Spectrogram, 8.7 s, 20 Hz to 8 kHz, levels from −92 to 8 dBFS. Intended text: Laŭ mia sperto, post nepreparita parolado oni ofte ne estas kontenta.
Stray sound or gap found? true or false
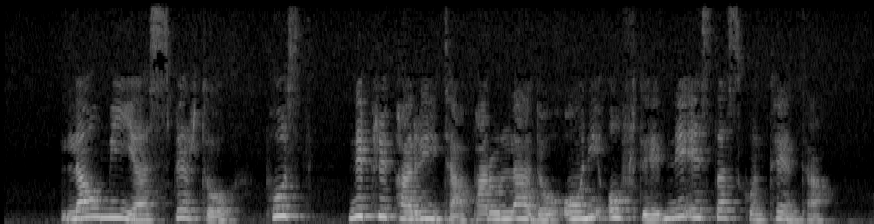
false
